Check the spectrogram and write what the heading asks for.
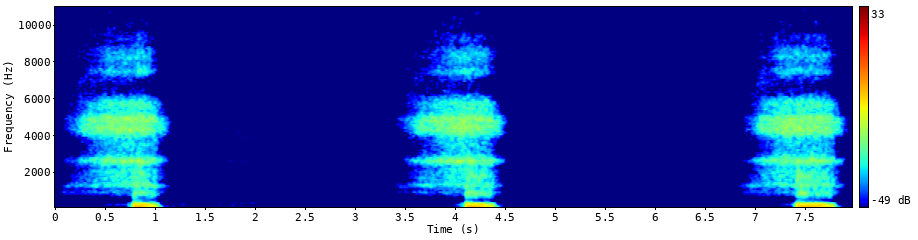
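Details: Sleeping Pug (brachycephalic, short-muzzled breed) on a deck: soft, regular snores about 18 a minute, each a brief nasal snort on the in-breath; snoring.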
